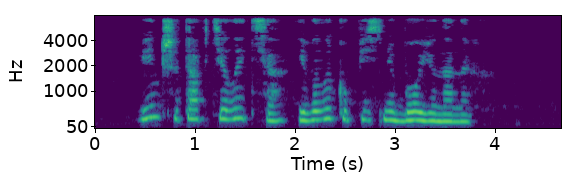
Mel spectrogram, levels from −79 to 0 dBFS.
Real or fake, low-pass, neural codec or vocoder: real; 7.2 kHz; none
